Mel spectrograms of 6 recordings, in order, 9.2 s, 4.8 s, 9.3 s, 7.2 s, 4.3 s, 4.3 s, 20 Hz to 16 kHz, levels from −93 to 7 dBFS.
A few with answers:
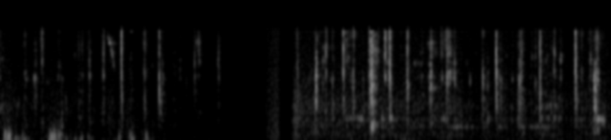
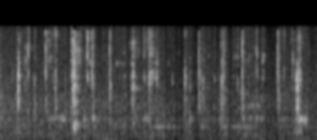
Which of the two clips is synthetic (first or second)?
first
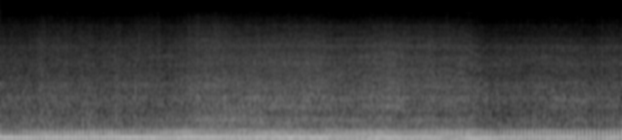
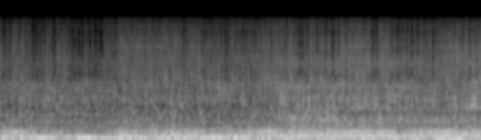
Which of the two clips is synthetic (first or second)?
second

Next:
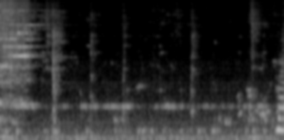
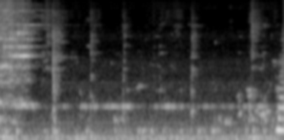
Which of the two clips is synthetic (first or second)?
first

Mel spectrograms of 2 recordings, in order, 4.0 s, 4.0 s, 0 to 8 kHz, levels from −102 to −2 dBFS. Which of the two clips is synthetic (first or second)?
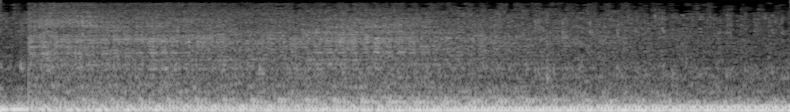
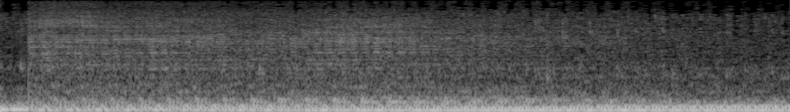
first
